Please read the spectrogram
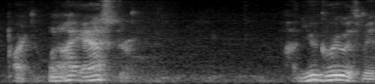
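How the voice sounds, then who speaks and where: Audible room echo is present. The man speaks with lively intonation. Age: 70s. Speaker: political commentator livestreamer. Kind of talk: casual livestream monologue. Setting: home studio livestream. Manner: halting, many repetitions.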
